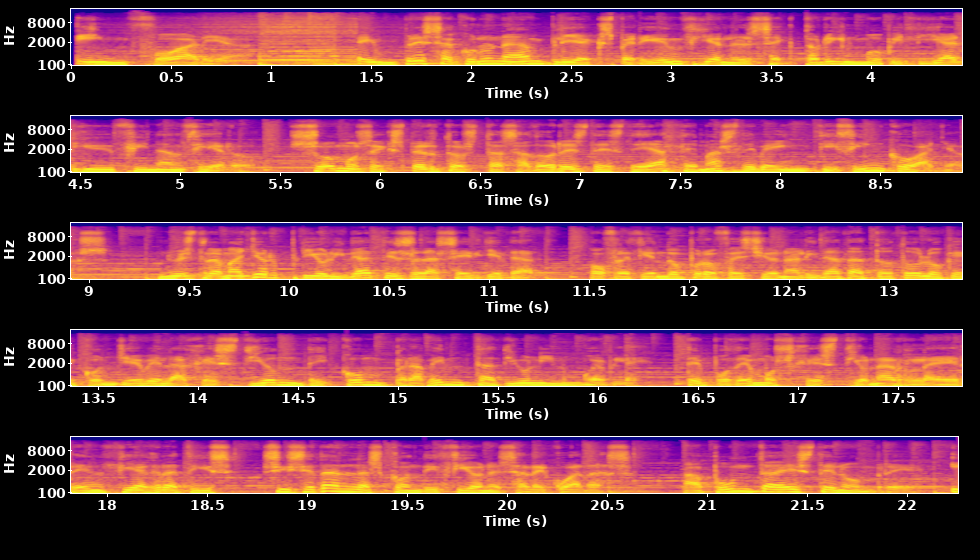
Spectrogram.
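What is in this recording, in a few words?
comercial, Spanish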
